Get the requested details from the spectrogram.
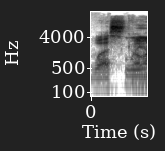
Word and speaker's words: Wesleyan: Wesleyan.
